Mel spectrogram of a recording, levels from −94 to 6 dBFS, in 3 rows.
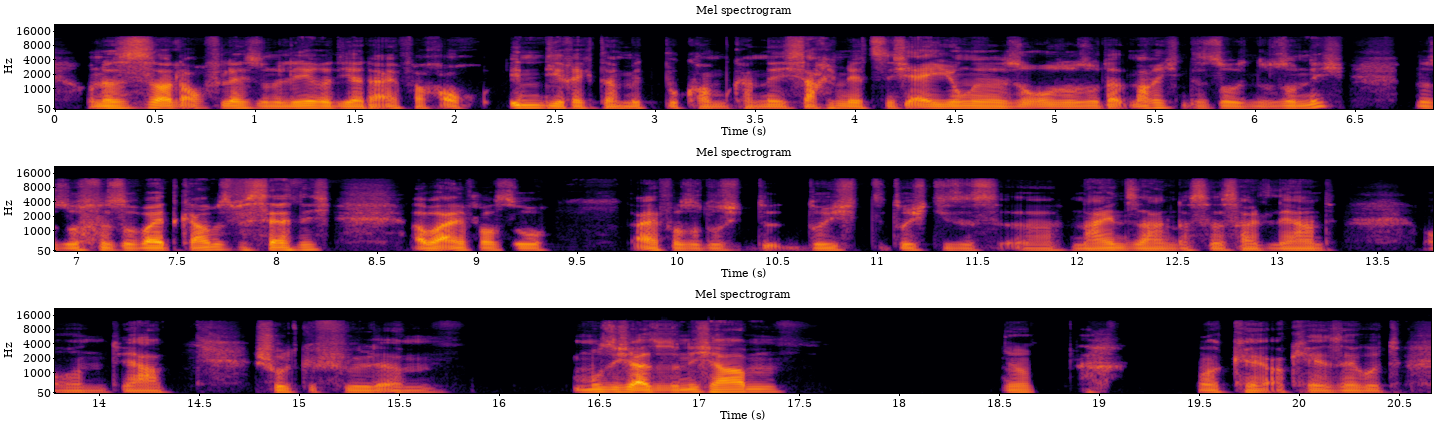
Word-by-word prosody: Und - - -2
das 95 0 +6
ist 95 - +3
halt - - +8
auch 100 - 0
vielleicht 95 -1 +1
so 90 - -3
'ne 90 - 0
Lehre, 95 +1 +4
die 90 - +1
er 85 - +5
da - - 0
einfach - - -4
auch - - +1
indirekt 95 -6 +2
dann 85 - +1
mitbekommen 80 -3 -5
kann, - - -7
ne? 80 - +1
Ich 80 +1 -2
sag - - +2
ihm 100 - -3
jetzt 85 -2 +1
nicht: - - -2
„Ey - - +5
Junge, 90 0 +2
so 85 +2 0
so 85 0 0
so 95 - -1
das - - 0
mach - - +1
ich 105 -3 -3
das 90 - -10
so 90 -1 -1
so 85 +3 -3
nicht.“ 145 - -2 0.3
Ne, 90 - -2
so 90 +1 -1
so 90 0 -1
weit 95 -2 +7
kam 100 +4 +3
es 115 - -3
bisher 105 +1 +3
nicht. 110 0 -6 0.4
Aber - - +7
einfach 95 0 +3
so 90 -1 -2 0.4
einfach 90 0 +1
so 85 - -4
durch 85 +1 -5
d - - -9
durch 90 0 -4 0.2
durch 90 0 -3
dieses, 85 -1 -7
äh, 80 0 -9
Neinsagen, 85 0 0
dass 85 -2 -4
er 80 - -2
das 80 - -5
halt 75 0 -3
lernt. 80 0 -2 0.4
Und 75 +1 -10
ja, 75 +1 0 0.4
Schuldgefühl, 85 0 -3
ähm, 80 0 -6 0.6
muss 105 +3 0
ich 105 - +5
also 90 0 +7
nicht 105 +2 0
haben? 110 +1 +4 1.1
Ne? 90 +1 -1 0.8
Okay, 85 -1 -2
okay, 80 - -4
sehr 80 +1 -3
gut. 80 -1 -6
90 Hz, 220 wpm, -23 LUFS, 85-95 Hz, 1.1 s, halt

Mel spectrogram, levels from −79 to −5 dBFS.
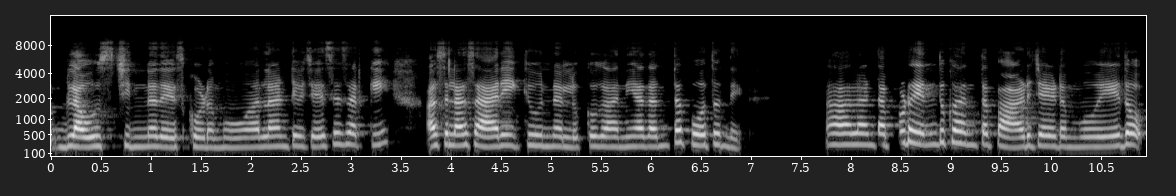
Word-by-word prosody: Blouse 230 -1 +5
చిన్నదేసుకోవడము 220 -2 -3 0.2
అలాంటివి 230 +1 -1
చేసేసరికి 265 +2 -3 0.5
అసలు 255 0 +2
ఆ - - +2
శారీకి 235 +1 +4
ఉన్న 235 -1 -8 0.2
లుక్ 215 +2 -6
గాని 225 0 -2
అదంతా 235 +6 +1
పోతుంది. 250 -5 -1 1.0
అలాంటప్పుడు 270 +3 +1
ఎందుకంత 290 -1 -1 0.2
పాడుజేయడము. 225 0 0 0.3
ఏదో 270 +2 +2
235 Hz, 90 wpm, -23 LUFS, 225-265 Hz, 1.0 s, Blouse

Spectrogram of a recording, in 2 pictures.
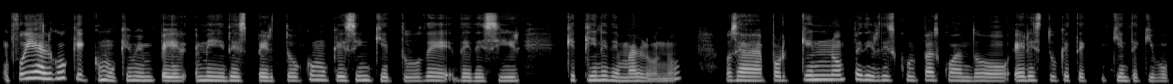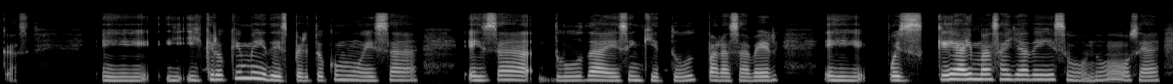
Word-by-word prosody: fue 280 +4 +6
algo 275 +2 +4
que 235 -7 +2
como 200 -3 -3
que 190 +4 -5
me 190 - -2
empe 175 -2 0
me 185 -1 -1
despertó 175 0 0
como 205 0 -4
que 185 0 -3
esa 180 +2 +8
inquietud 170 -3 -6
de 185 -2 -1
de 170 -1 -4
decir: 170 +1 +4 0.4
"¿Qué 200 - 0
tiene 195 +1 -1
de 185 -2 -3
malo?", 165 - -3
¿no? 85 +10 -9 0.4
O 185 - -2
sea, 185 -2 +3
¿por 190 -1 -4
qué 215 0 +1
no 220 +1 0
pedir 210 -5 -2
disculpas 195 0 -4
cuando 175 -2 -4
eres 185 +1 0
tú 185 - -10
que 190 - -7
te 170 - -7
eq - - -32 0.2
quien 175 -2 -4
te 165 - -8
equivocas? 160 - -11 0.7
Eh, 175 -1 -5 0.2
y 190 0 -6
y 195 -2 -3
creo 220 +1 -1
que 290 +6 -1
me 285 -3 +3
despertó 185 -2 -1
como 205 -3 -5
esa 190 +1 +1 0.4
esa 200 +1 +4
duda, 190 -3 -2
esa 180 +2 +4
inquietud 185 +1 -6
para 180 -2 -1
saber, 180 +3 +2 0.4
eh, 190 -1 -2 0.2
pues, 195 -1 +7
¿qué 230 +2 +6
hay 235 +1 +7
más 235 0 +3
allá 225 -1 0
de 225 0 -1
eso?, 205 -4 +2
¿no? 195 +2 -6
O 195 - -5
sea, 185 -1 -2
190 Hz, 160 wpm, -25 LUFS, 180-205 Hz, 0.7 s, esa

